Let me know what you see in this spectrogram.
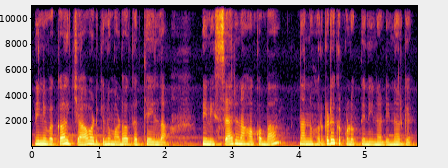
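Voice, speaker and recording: A woman's voice: mid-range voice, fairly even intonation, fast, dark tone, faint music behind, natural voice. Woman voicing a bossy young husband. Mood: teasing. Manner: firm, commanding. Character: bossy young husband, stubborn then soothing.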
